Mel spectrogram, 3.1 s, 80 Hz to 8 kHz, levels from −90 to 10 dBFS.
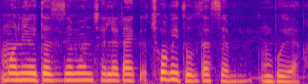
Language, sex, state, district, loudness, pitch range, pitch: Bengali, female, Tripura, Unakoti, -18 LUFS, 200-230 Hz, 220 Hz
